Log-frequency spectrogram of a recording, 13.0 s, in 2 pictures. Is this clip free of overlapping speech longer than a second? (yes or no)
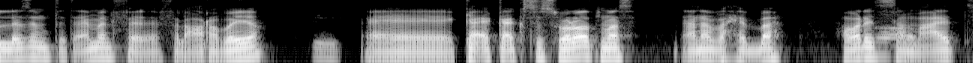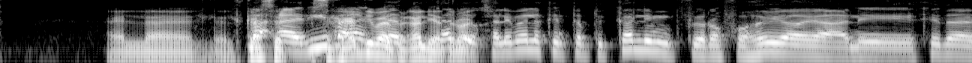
no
